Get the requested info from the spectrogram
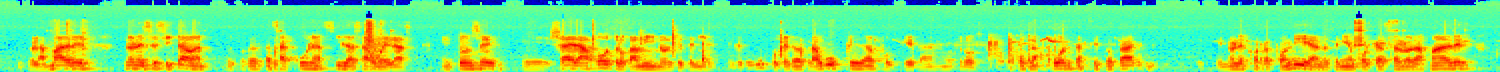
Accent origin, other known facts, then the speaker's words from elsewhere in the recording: Campo de Mayo, Buenos Aires Province, Argentina; born there; la gestación haya sido dentro del centro clandestino de detención, que fue Campo de Mayo, donde ellos estuvieron detenidos, que fue el lugar donde yo nací también.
